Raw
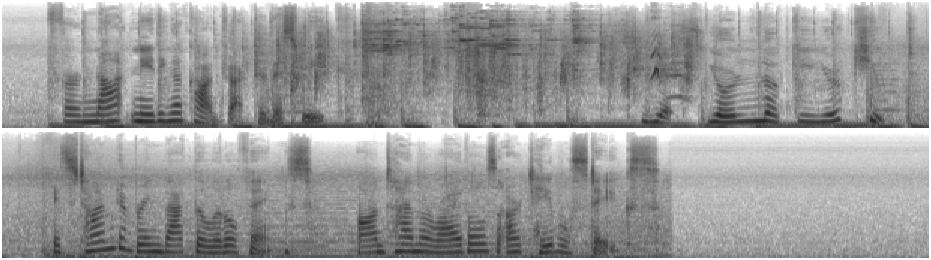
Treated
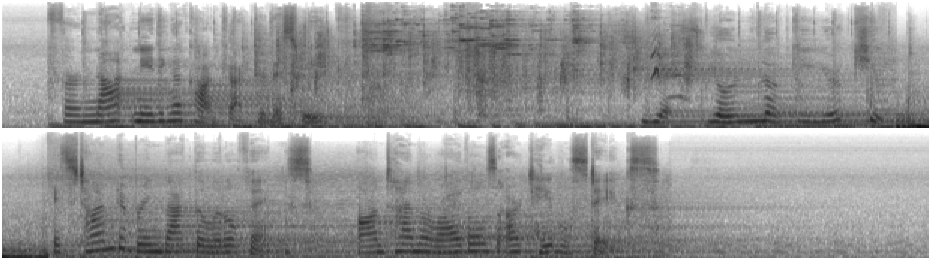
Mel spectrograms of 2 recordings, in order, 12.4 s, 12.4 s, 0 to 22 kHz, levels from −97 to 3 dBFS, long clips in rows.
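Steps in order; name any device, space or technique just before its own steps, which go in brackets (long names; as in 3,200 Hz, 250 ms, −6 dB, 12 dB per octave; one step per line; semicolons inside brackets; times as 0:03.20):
dub delay into a spring reverb (feedback echo with a low-pass in the loop 400 ms, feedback 79%, low-pass 1,200 Hz, level −19 dB; spring reverb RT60 3.4 s, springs 36 ms, chirp 75 ms, DRR 8.5 dB)
0:05.96–0:06.48: RIAA equalisation playback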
